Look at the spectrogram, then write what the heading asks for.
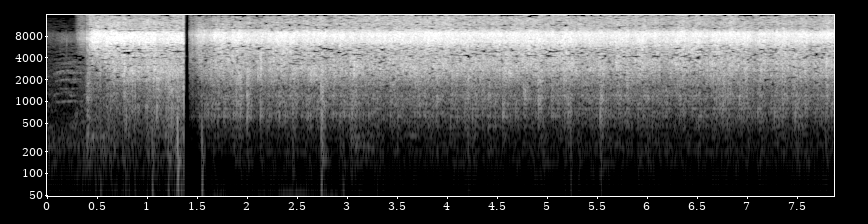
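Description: Peeled pointed gourds (potol) dropped into hot mustard oil in a kadai, setting off a sudden, loud sizzle of frying that then holds steady. The sizzle breaks off for an instant about a second and a half in.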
